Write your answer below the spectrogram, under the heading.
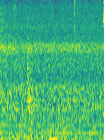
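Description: A machine running with a steady hum, a low tone and its overtones over a hiss, with faint taps about half a second and a second and a half in.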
